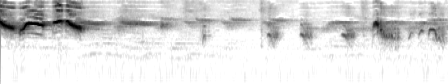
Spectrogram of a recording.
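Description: Chinese hwamei singing loud, rich whistled phrases that swoop up and down, then a run of varied shorter notes and slurs.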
